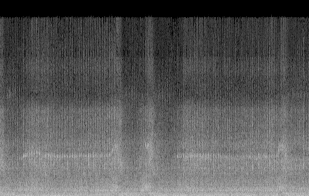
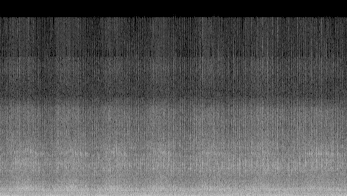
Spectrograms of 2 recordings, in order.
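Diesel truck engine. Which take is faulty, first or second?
second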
